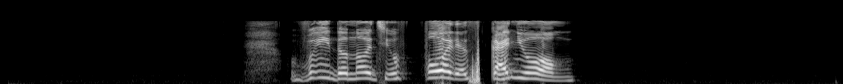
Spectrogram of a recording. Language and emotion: Russian, positive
